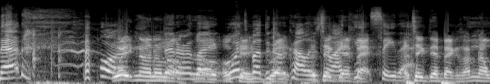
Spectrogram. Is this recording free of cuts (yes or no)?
no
